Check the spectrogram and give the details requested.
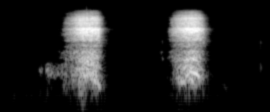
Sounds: Sniff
